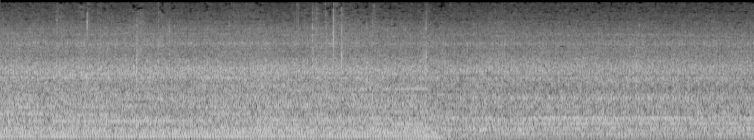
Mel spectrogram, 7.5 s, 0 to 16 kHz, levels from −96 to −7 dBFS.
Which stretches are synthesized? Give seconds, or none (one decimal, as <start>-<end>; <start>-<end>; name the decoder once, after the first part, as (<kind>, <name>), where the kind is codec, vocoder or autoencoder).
none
